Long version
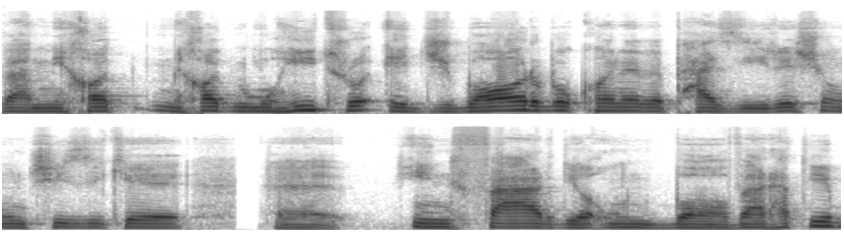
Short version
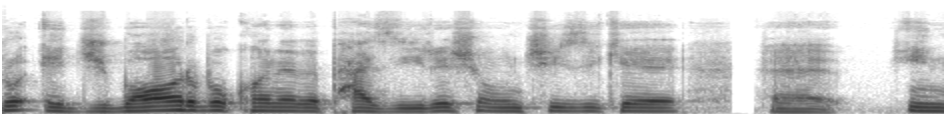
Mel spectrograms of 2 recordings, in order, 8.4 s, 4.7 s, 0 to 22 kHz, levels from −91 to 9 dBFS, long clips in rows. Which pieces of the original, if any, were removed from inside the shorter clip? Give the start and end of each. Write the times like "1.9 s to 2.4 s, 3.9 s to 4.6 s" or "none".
none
